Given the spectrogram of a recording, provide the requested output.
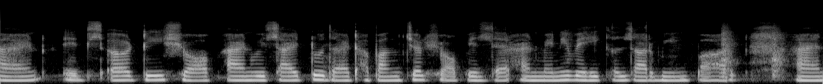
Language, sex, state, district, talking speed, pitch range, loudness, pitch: English, female, Haryana, Jhajjar, 160 wpm, 185-200 Hz, -19 LUFS, 190 Hz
